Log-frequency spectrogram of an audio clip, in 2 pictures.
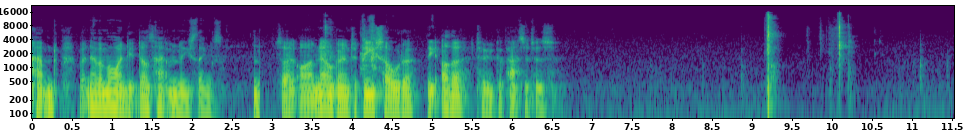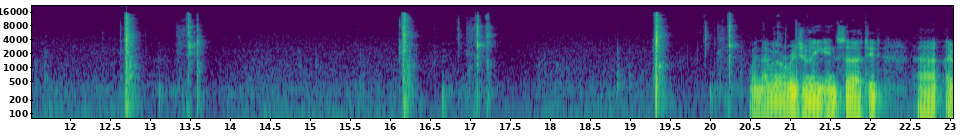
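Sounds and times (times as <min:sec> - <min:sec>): desoldering pump snapping: 0:09.2 - 0:10.4, 0:12.5 - 0:13.8, 0:16.1 - 0:17.4, 0:19.3 - 0:20.5.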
